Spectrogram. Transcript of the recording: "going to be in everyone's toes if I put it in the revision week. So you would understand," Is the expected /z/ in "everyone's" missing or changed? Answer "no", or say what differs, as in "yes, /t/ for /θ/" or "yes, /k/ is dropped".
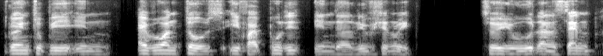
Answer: yes, /z/ is dropped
